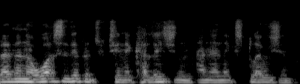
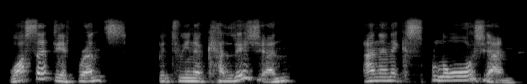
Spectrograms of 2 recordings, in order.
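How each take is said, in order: First: Said in the usual way. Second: Higher, slowing riddle question; lightly voiced old lady setting up a joke; old woman on a bench poses a riddle, lightly imitated; old woman's riddle.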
